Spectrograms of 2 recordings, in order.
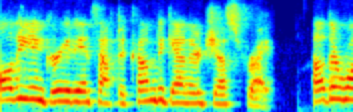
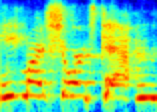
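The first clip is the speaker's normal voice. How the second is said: put-on high, rowdy heckling scream; 7 semitones higher than usual. Retelling a fan in the audience nagging the announcer: imitating a scream. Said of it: "he just screams".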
